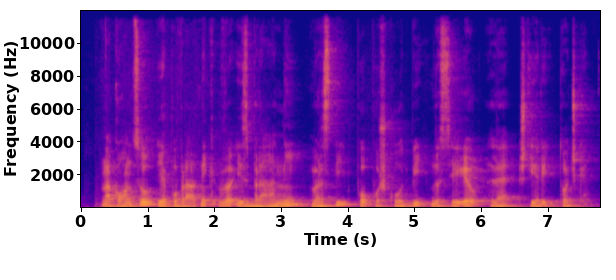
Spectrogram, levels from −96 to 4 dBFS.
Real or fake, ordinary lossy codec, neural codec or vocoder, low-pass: real; none; none; none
